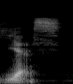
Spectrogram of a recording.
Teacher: we have that y sound, and that's a glide, so we get that little J there for a y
